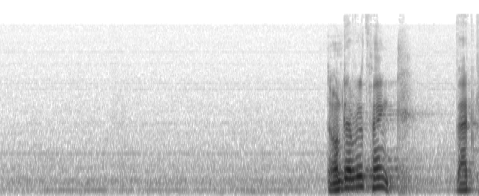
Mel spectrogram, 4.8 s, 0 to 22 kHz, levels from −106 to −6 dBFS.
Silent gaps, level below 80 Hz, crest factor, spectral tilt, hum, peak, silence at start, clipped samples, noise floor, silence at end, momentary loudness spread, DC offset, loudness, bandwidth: none; -76 dBFS; 24 dB; -9 dB/octave; none; -8 dBFS; 3.3 s; under 0.1%; -63 dBFS; 0.05 s; 24 LU; under 0.1%; -26 LUFS; 10 kHz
